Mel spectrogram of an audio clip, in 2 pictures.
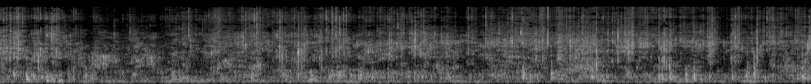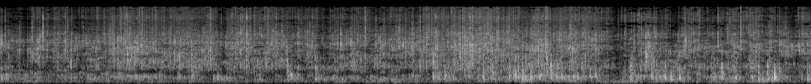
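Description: Water splashing and sloshing, with many short sharp slaps over a steady rushing noise, heavier in the second half.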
